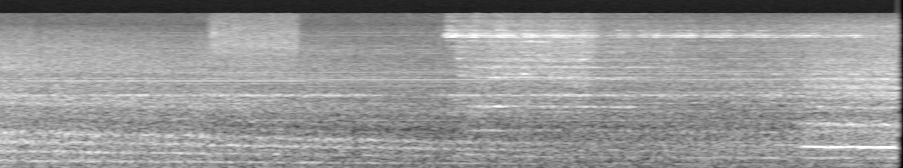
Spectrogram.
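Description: A train engine hums steadily as it rolls along the tracks.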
